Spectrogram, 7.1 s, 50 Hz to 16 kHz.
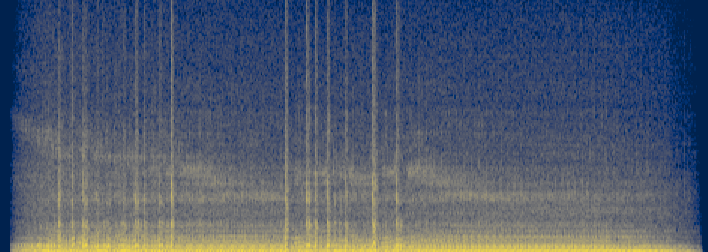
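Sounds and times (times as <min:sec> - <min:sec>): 
VW T1 engine spluttering and slowing down: 0:00.1 - 0:07.0.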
